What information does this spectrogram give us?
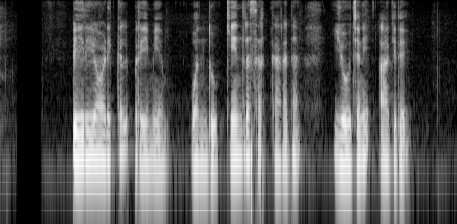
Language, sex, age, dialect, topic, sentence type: Kannada, male, 18-24, Mysore Kannada, banking, statement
